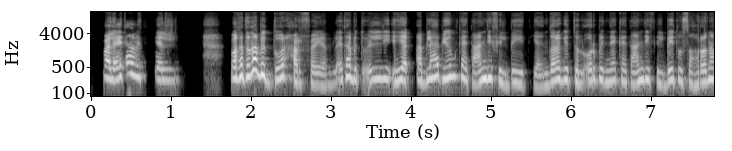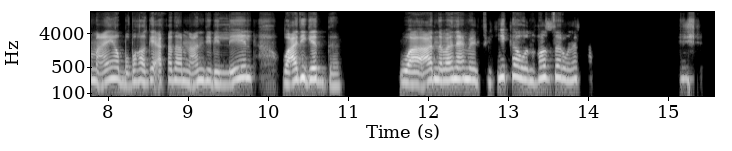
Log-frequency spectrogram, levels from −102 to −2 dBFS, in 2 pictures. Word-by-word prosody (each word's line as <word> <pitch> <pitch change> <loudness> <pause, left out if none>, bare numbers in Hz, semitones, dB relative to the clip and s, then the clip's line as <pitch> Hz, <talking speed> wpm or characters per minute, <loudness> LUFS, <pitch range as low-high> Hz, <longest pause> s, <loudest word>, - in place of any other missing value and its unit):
فلقيتها 265 +7 +4
بتكل 230 -4 -7 0.6
واخدانا 290 +10 +7
بالدور 285 - +1
حرفيًا. 190 - -4
لقيتها 225 +8 -1
بتقول 230 -2 -6
لي 250 0 -2
هي 220 -1 +1
قبلها 240 +6 +1
بيوم 280 +1 +1
كانت 250 -9 -5
عندي 245 +7 +2
في 230 -4 -6
البيت، 185 0 -8
يعني 160 +2 -10
درجة 230 +1 -1
القُرب 215 +5 -4
إن 210 -2 -4
هي 220 - -4
كانت 205 -3 -8
عندي 225 +6 -1
في 210 -4 -11
البيت، 215 +6 -3
وسهرانة 200 +2 -2
معايا 225 +3 +1
وباباها 205 0 -3
جِه 225 +3 -2
أخدها 220 +1 -3
من 210 -2 -4
عندي 220 0 -2
بالليل 215 +9 -1 0.3
وعادي 225 +7 +7
جدًا. 200 -9 0 0.8
وقعدنا 205 +4 +4
بقى 225 +1 +3
نعمل 240 -2 +3
في 210 - -16
كيكة 270 +3 +1
ونهزّر 250 +3 0
ونضح 235 +2 -4 1.3
فيش 245 0 -9
225 Hz, 160 wpm, -23 LUFS, 200-245 Hz, 1.3 s, واخدانا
